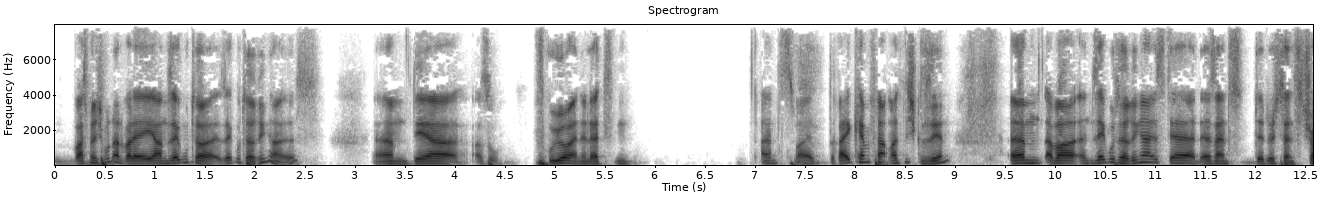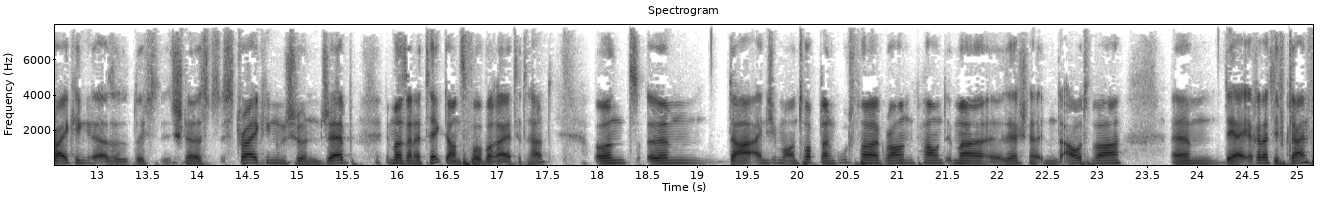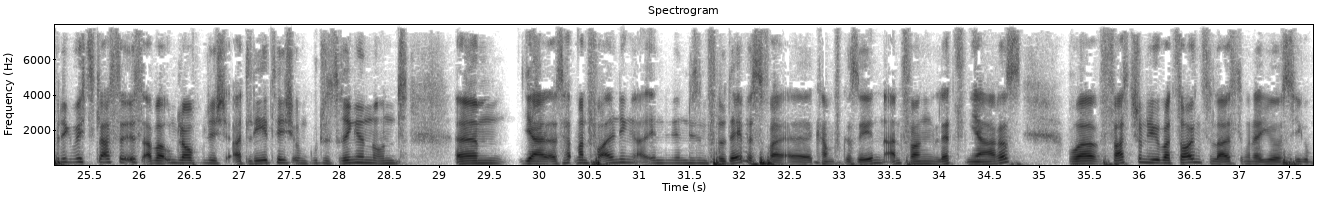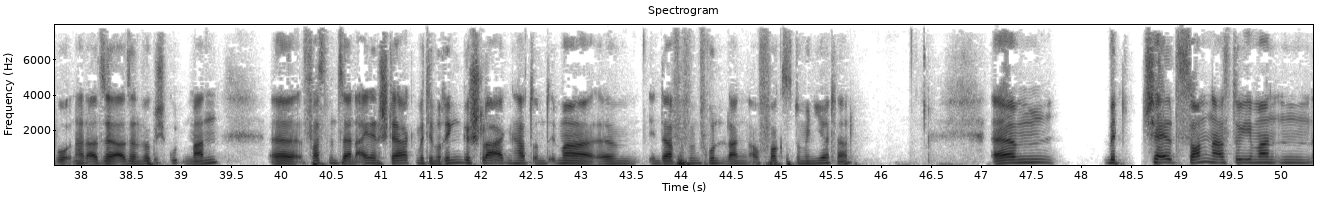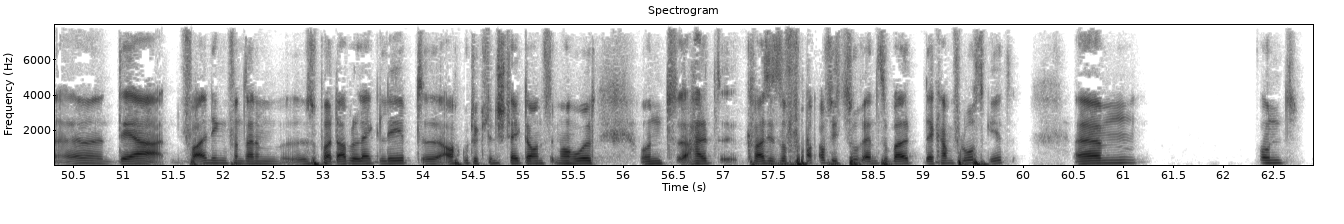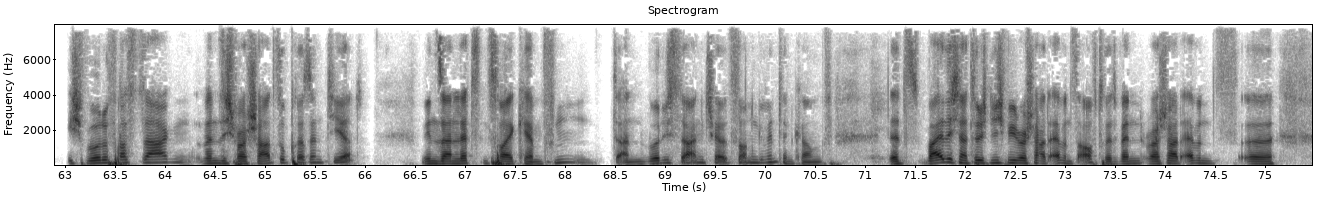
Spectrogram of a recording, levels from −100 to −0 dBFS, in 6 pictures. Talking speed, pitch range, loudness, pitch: 180 wpm, 125-150 Hz, -20 LUFS, 135 Hz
